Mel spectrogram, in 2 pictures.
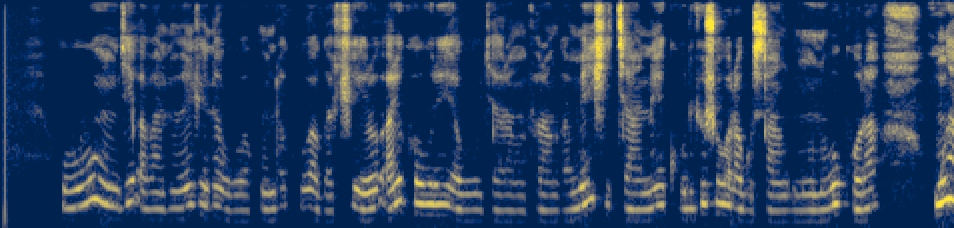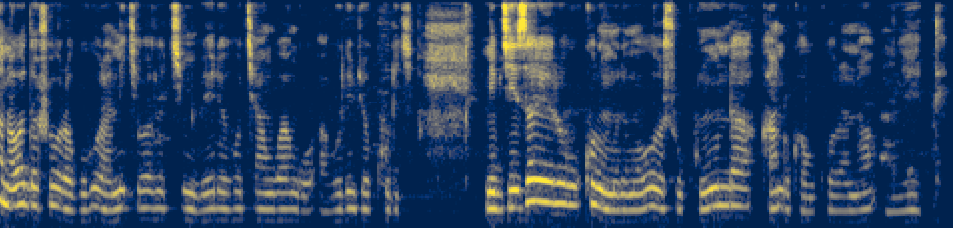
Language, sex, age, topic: Kinyarwanda, female, 18-24, education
